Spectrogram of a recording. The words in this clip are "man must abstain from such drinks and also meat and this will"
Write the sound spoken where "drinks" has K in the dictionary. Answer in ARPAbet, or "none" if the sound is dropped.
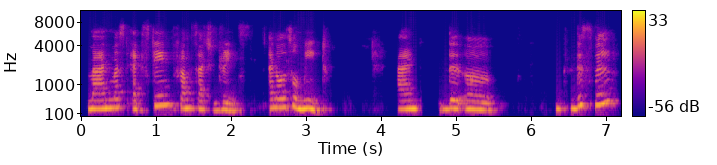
K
